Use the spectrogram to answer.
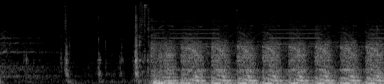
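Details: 2010 Subaru Forester 2.5 with replaced low-mileage JDM engine, cold morning at −25°C after sitting overnight, new coil fitted, no codes: a few clicks then steady cranking about four beats a second, never catches; crank no-start fixed by new starter.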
